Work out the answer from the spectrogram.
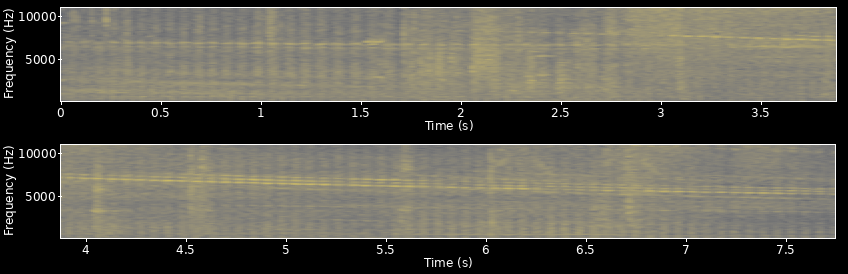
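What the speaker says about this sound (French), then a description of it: "Rejoignez l'hélico." Helicopter in Call of Duty Advanced Warfare, a steady loud rotor-and-engine drone with a whining high tone running throughout, swelling slightly midway.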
